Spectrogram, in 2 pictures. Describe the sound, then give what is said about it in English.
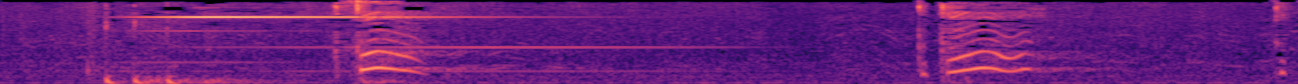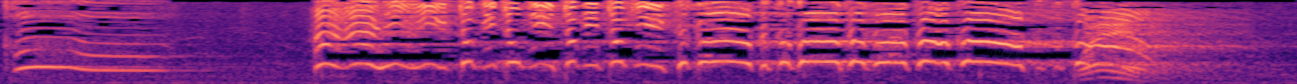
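In a mall, voices mimic bird calls with 'caca, caca' and 'tookie, tookie': a few separate swooping, warbling cries, then a longer burst of rapid, overlapping chirps and trills, fairly loud. “I think we've established that caca, caca, and tookie, tookie don't work.”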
